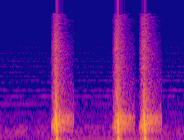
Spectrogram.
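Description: Three short, sudden sound effects from the animated end-screen buttons: one under a second in, then two close together near the end, over faint background music.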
